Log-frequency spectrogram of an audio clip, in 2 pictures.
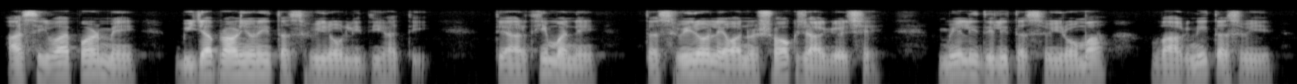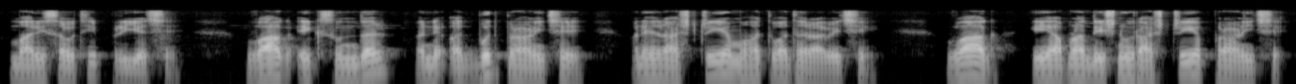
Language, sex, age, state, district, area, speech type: Gujarati, male, 18-30, Gujarat, Mehsana, rural, spontaneous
